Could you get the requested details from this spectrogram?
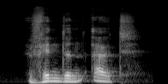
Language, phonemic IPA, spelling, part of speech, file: Dutch, /ˈvɪndə(n) ˈœyt/, vinden uit, verb, Nl-vinden uit.ogg
- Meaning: inflection of uitvinden: 1. plural present indicative 2. plural present subjunctive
